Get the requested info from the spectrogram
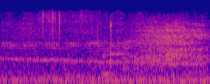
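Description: City street background: a low traffic rumble under a faint tone that falls slowly in pitch, much like a distant siren.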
